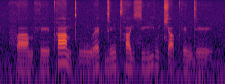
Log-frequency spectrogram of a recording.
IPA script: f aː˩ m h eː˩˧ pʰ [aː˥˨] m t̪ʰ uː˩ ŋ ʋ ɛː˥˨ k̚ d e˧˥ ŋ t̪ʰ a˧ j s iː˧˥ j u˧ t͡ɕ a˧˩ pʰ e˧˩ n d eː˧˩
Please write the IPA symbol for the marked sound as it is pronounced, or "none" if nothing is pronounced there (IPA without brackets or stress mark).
aː˥˨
